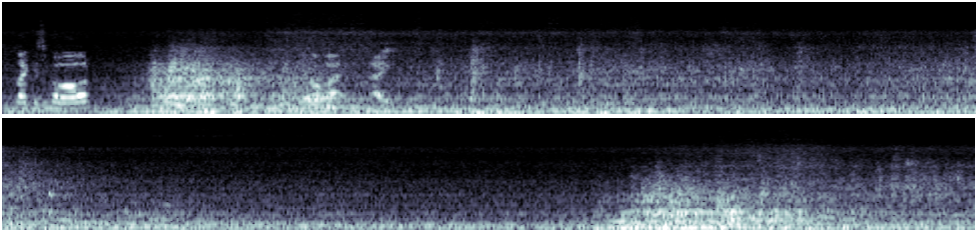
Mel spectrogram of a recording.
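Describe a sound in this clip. Rocks and gravel scrape and clatter in an excavator bucket.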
